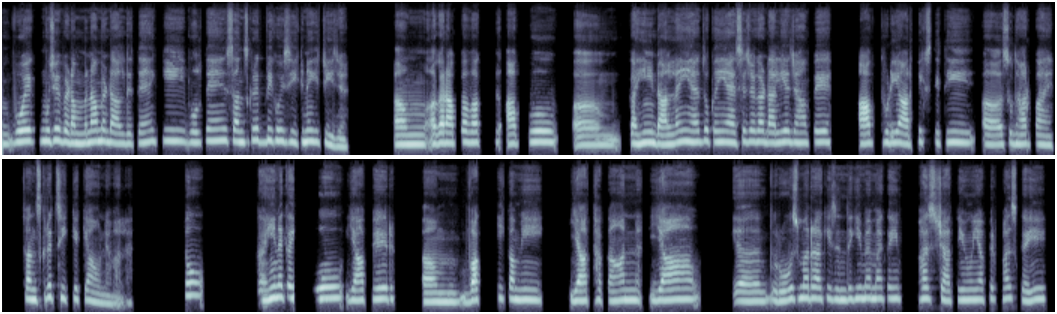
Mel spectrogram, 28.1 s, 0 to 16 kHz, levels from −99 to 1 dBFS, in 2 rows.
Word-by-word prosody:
वो 235 +1 +5
एक 245 0 +4
मुझे 245 +1 +2
विडंबना 215 0 +2
में 245 -1 +2
डाल 205 -3 0
देते 200 +1 -6
हैं 230 +3 -1
कि 245 0 -2
बोलते 220 +3 -3
हैं, 255 +1 +1
"संस्कृत 240 +1 0
भी 255 - +2
कोई 250 0 +1
सीखने 230 +1 +1
की 230 - -1
चीज़ 170 -9 -2
है? 140 - -3 0.6
अम, 185 0 +4
अगर 205 +3 +4
आपका 210 +2 +3
वक़्त 220 0 -1
अम, - - -9
आपको 230 +3 +1 1.0
कहीं 210 +2 +3
डालना 190 +2 +3
ही 240 +2 +2
है 230 0 +2
तो 250 - -1
कहीं 230 -1 -1
ऐसी 220 +1 0
जगह 235 0 0
डालिए 220 +1 0
जहाँ 215 -1 -1
पे, 230 0 0 0.4
आप 200 +1 +6
थोड़ी 220 0 -1
आर्थिक 225 +4 -5
स्थिति 225 +1 -3 0.4
अ, 185 0 0
सुधार 195 -1 -2
पाएँ। 180 -2 -2 0.3
संस्कृत 225 +3 +2
सीख 240 -3 -2
के 225 - -3
क्या 210 -2 -4
होने 160 -5 -3
वाला 140 +4 -11
है?" 160 - -14 0.7
तो 300 0 +1 0.8
कहीं 210 +5 +5
न 265 - +5
कहीं 250 0 +2 0.3
वो 245 +1 +4
या 210 -1 +2
फिर 230 0 +1 0.4
अम, 180 +1 +1
वक़्त 210 +1 +5 0.2
की 240 - -6
कमी, 215 -2 +2 0.4
या 195 0 +4
थकान 205 0 0
या 210 +1 +2 0.3
अ, 225 - -8 0.5
रोज़मर्रा 200 +6 +1
की 235 0 -6
जिंदगी 220 +2 -1
में 240 +1 0
मैं 235 0 -1
कहीं 235 0 -3 0.3
फँस 235 -1 0
जाती 210 -1 -1
हूँ 215 0 0
या 215 0 0
फिर 230 - -7
फँस 240 0 -2
गई, 210 +4 -1
220 Hz, 165 wpm, -22 LUFS, 200-235 Hz, 1.0 s, आप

